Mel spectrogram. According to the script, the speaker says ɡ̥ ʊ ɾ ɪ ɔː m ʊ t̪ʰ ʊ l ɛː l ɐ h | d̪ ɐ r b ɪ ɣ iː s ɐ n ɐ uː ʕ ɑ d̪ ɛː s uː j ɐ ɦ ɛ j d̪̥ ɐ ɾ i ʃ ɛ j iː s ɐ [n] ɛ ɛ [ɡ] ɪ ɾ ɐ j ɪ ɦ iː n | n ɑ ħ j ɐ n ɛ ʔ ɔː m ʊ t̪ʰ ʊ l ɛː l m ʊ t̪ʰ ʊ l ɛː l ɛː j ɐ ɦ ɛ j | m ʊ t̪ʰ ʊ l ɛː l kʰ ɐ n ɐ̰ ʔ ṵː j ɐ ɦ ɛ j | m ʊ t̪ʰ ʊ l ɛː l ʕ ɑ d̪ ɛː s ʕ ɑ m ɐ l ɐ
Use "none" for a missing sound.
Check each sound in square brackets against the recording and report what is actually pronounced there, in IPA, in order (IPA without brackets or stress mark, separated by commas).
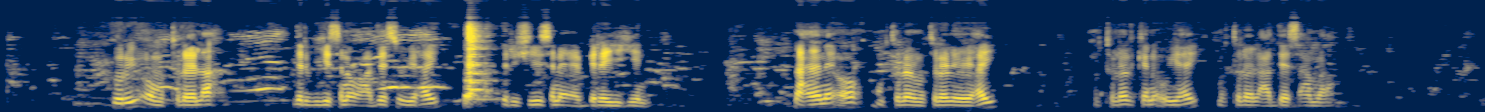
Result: n, b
